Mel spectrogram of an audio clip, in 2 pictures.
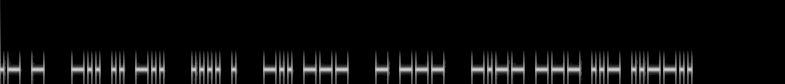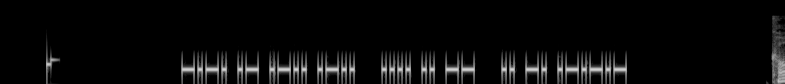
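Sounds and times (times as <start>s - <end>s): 
Morse code beeps at 30wpm: 0.0s - 7.0s, 9.7s - 14.2s.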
